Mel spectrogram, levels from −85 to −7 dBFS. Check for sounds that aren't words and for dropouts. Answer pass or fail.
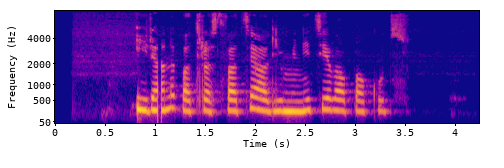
fail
